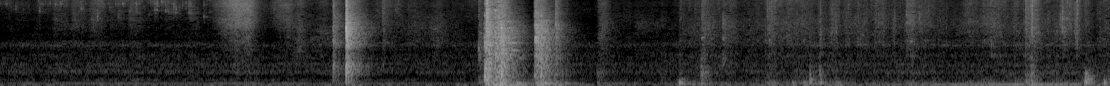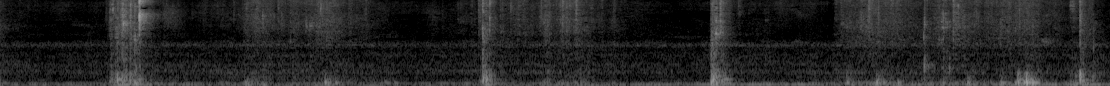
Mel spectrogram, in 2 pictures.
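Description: Scattered kitchen knocks and clatters of a stainless saucepan and containers being handled while Brussels sprouts go into a pan of salted water on the stove. The loudest clatter comes about four seconds in, with single knocks spaced through the rest.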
